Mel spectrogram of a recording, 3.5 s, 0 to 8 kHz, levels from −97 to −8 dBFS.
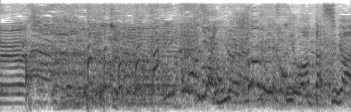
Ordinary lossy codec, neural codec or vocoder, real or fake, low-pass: none; none; real; 7.2 kHz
